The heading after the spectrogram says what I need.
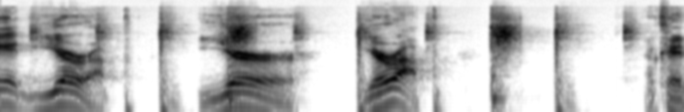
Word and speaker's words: Europe: I live in Europe. You're up. No digo que no puedes decir Europe, but if you want to say it the way we would say it, Europe.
